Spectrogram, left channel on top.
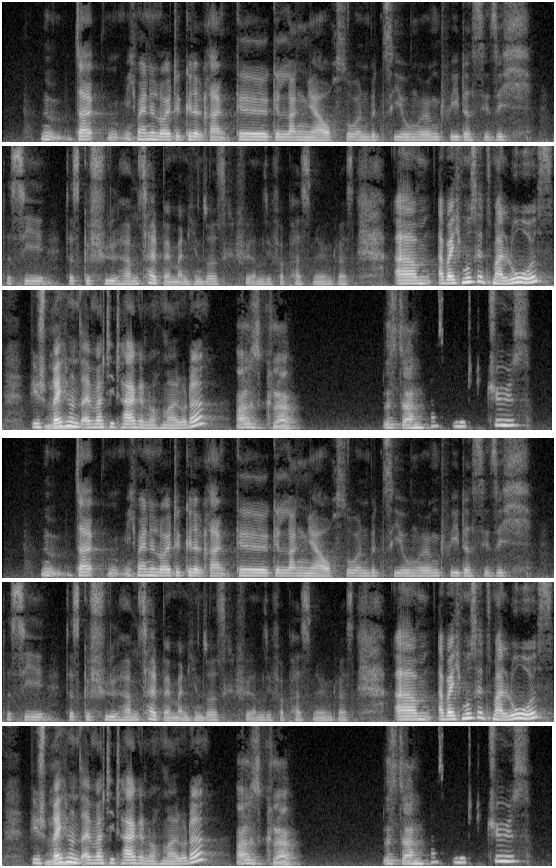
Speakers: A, on the left; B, on the left.
A: Da, ich meine, Leute gelang- ge- gelangen ja auch so in Beziehungen irgendwie, dass sie sich, dass sie das Gefühl haben, es ist halt bei manchen so, das Gefühl haben, sie verpassen irgendwas. Ähm, aber ich muss jetzt mal los. Wir sprechen
B: Hm.
A: uns einfach die Tage nochmal, oder?
B: Alles klar. Bis dann.
A: Mach's gut. Tschüss.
